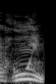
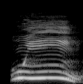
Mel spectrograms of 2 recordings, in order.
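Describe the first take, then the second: First: "ruim" run together as RÚIN; mispronounced monosyllabic "ruim"; wrong one-syllable stress. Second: "ruim" high and slow, ru-IM; corrected two-syllable "ruim", ending stressed. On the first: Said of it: "Não é ruim". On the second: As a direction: stretch the final syllable of "ruim". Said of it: "tem que ser ruim". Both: Shown as a demonstration.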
